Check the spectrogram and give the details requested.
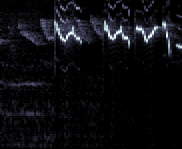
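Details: White-eye 'líu' song, used for kindling a bird's urge to sing: a thin rising whistle, then loud, high, wavy slurred notes in short bursts, with a faint low hum beneath.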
